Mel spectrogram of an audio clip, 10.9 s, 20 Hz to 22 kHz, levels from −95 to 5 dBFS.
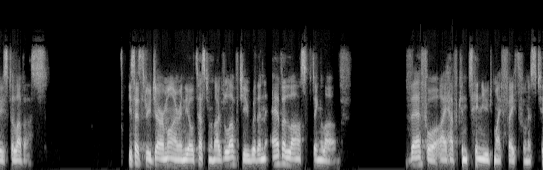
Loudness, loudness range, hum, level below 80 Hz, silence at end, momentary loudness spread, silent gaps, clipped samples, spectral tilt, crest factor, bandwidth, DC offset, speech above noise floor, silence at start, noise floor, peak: -18 LUFS; 4 LU; none; -66 dBFS; 0 s; 8 LU; none; under 0.1%; -4.5 dB/octave; 16 dB; 8.4 kHz; under 0.1%; over 73 dB; 0 s; under -90 dBFS; -4 dBFS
